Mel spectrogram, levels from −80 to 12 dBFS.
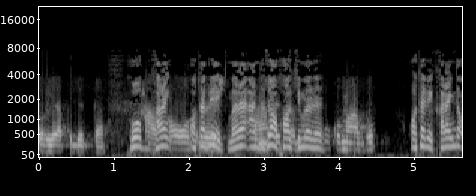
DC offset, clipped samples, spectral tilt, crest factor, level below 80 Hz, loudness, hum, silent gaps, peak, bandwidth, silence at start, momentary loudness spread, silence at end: under 0.1%; under 0.1%; -3.5 dB/octave; 16 dB; -54 dBFS; -21 LUFS; none; none; -4 dBFS; 8 kHz; 0 s; 11 LU; 0 s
